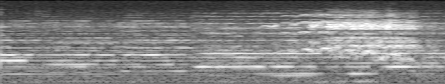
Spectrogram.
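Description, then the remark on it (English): A horse neighs in a long, quavering whinny that rises and grows brighter toward the end, fairly loud, with no one talking; any hoofbeats are hard to make out. “Get a move on, horsey. Oh, he kicked the hell out of me.”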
